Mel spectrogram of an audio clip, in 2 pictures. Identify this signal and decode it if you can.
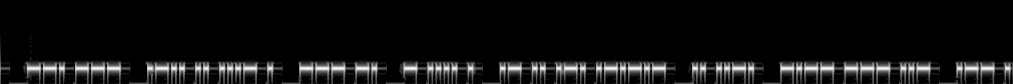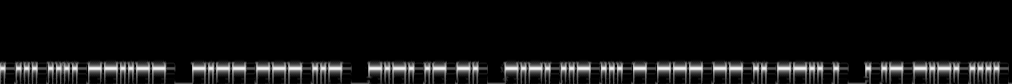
Morse code, heard as a keyed tone, about 30 wpm, 750 Hz. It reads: GO LIVE ON THE AIR. IF YOU WISH, YOU CAN CUSTOMIZE EACH
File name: Morse / 30WPM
